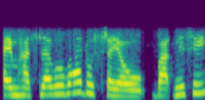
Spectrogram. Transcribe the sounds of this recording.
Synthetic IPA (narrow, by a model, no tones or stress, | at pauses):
ajmɦaslaβɯbadosɾajawbat̪̚nise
